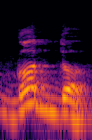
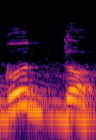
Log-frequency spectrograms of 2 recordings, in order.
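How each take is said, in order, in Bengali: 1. প্রথম স্বরধ্বনিটি খোলা 'aw' ধ্বনি। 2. প্রথম স্বরধ্বনিটি বদ্ধ 'oh' ধ্বনি। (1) "লিখছি আমরা গদ্য" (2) "সঠিক উচ্চারণ হচ্ছে গদ্য"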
